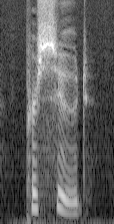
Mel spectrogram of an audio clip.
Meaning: simple past and past participle of pursue
- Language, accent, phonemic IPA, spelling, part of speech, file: English, US, /pɚˈsud/, pursued, verb, En-us-pursued.ogg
